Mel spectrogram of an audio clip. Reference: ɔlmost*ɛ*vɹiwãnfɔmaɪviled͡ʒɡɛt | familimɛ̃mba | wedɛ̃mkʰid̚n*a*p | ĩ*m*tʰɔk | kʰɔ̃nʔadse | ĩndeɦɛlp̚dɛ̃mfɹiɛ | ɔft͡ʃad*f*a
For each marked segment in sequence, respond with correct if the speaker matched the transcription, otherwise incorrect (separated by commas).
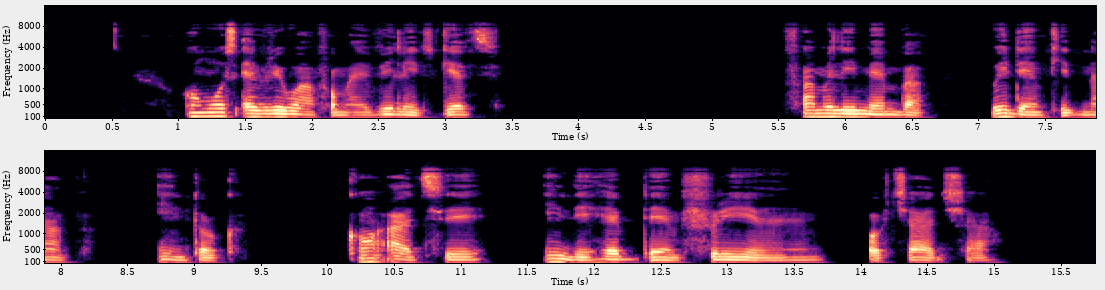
correct, correct, incorrect, incorrect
